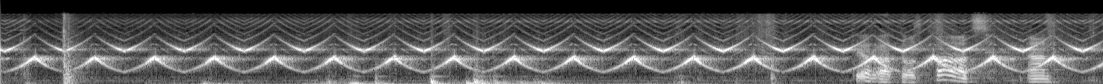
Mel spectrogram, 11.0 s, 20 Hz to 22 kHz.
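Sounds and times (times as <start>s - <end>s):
car alarm siren warbling: 0.0s - 11.0s
low knocks: 2.0s - 7.0s.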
